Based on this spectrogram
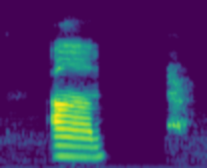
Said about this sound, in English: The dog in the background?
